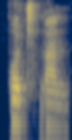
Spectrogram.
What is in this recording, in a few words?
"buttman", Proto Germanic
